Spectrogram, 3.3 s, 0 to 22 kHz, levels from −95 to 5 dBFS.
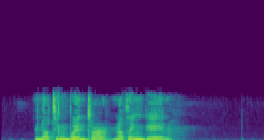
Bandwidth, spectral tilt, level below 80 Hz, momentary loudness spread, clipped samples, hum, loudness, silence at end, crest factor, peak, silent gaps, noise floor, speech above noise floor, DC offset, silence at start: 7.8 kHz; -5.5 dB/octave; -50 dBFS; 10 LU; under 0.1%; none; -16 LUFS; 1.15 s; 16 dB; -2 dBFS; none; -69 dBFS; 54 dB; under 0.1%; 0.45 s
